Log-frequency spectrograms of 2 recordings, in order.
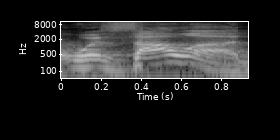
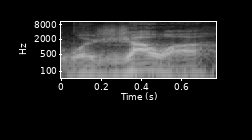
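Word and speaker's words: Wo-Zha-Wa: Well, the Wisconsin Dells gearing up for Wazawa Days this weekend. Wazawa means fun time in native Ho-Chunk. I think the proper pronunciation is actually Wajawa.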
